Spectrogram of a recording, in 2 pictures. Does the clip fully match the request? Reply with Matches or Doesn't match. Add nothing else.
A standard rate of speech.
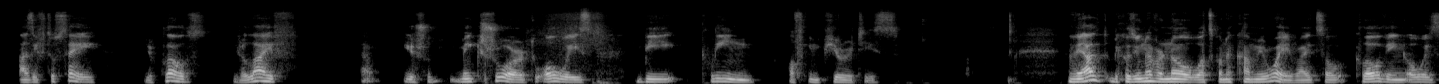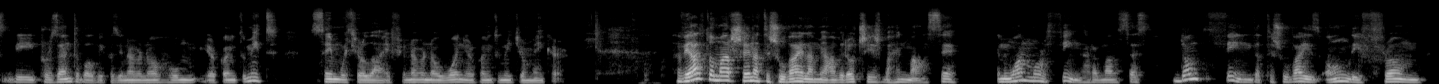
Matches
